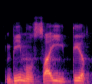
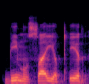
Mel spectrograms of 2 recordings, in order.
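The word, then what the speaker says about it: بمصيطر: لفظ ہے المسیطرون۔ المسیطرون۔ چوتھا لفظ ہے بمسیطر۔ بمسیطر۔ یہ 4 الفاظ ہیں جہاں صاد لکھا ہوتا ہے اور ان کے اوپر سین بھی لکھا ہے، تو صاد کی بجائے ہم سین تلاوت کریں گے۔ آئیے چلتے ہیں آج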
